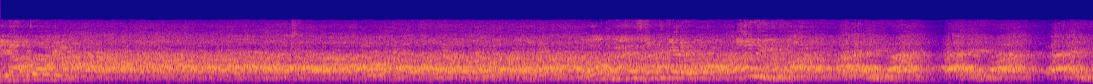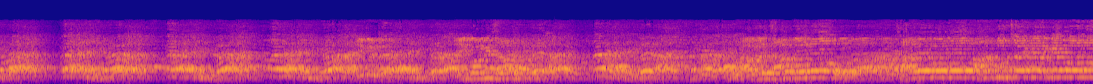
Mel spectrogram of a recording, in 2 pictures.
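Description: A man chants loudly and passionately through a microphone in an echoing hall.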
